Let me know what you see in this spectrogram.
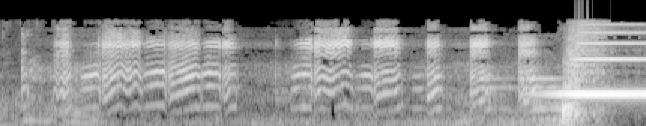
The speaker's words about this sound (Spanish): Este es un murciélago que grabé en marzo en Malasia. A ver. Ahí les va.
